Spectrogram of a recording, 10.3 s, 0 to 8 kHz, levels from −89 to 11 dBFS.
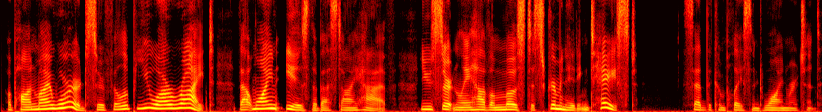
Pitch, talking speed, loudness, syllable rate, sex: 200 Hz, 145 wpm, -17 LUFS, 4.5 syllables/s, female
